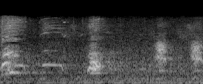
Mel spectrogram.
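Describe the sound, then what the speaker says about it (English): Dogs at a remote mountain cabin give several short, high yips and whimpers, spaced out over two seconds. The sounds are moderately near, with steady background noise underneath. "The other two dogs started barking a little bit and whimpering"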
